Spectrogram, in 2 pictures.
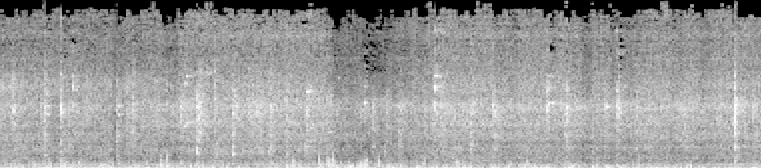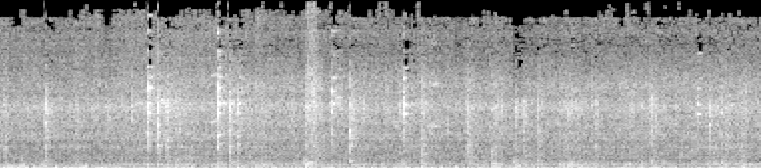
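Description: Mumbai suburban electric local train running along the track, heard from its open doorway: a steady rumble of wheels on rail with scattered clicks as the wheels pass over rail joints.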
